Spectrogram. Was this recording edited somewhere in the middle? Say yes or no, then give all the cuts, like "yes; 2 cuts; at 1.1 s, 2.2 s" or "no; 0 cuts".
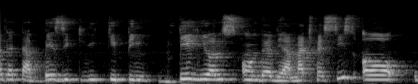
no; 0 cuts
